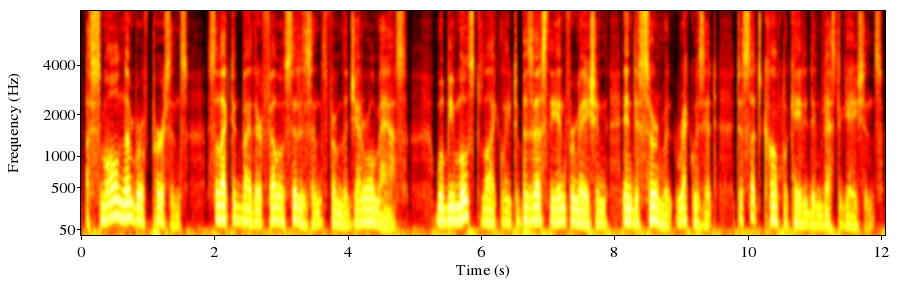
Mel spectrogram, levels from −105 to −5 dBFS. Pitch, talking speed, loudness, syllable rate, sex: 115 Hz, 145 wpm, -19 LUFS, 5.2 syllables/s, male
